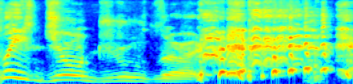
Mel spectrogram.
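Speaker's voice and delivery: very slow, pleading voice, laughing, grinning.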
